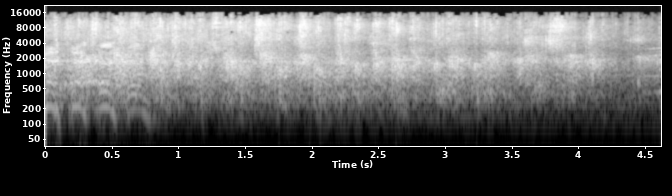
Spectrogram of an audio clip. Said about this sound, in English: I'm just leaving a pause because they're probably going to clap again.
